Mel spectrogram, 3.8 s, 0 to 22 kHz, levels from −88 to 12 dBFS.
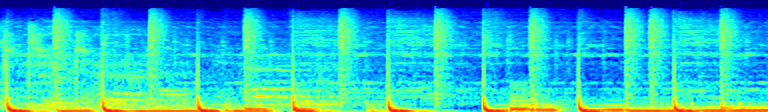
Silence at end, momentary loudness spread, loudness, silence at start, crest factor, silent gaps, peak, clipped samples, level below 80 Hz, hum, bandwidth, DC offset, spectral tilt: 0 s; 3 LU; -12 LUFS; 0 s; 8 dB; none; 0 dBFS; 0.3%; -10 dBFS; none; 15 kHz; under 0.1%; -6 dB/octave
